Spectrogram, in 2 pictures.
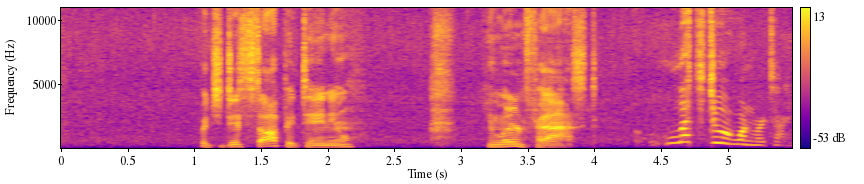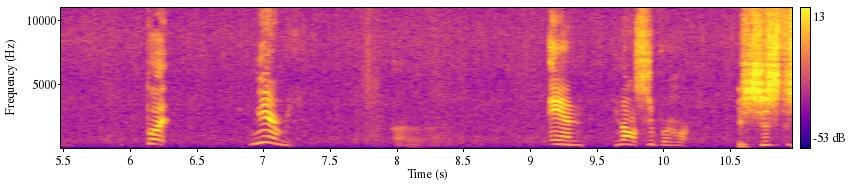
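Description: A young boy answers eagerly from a short distance.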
